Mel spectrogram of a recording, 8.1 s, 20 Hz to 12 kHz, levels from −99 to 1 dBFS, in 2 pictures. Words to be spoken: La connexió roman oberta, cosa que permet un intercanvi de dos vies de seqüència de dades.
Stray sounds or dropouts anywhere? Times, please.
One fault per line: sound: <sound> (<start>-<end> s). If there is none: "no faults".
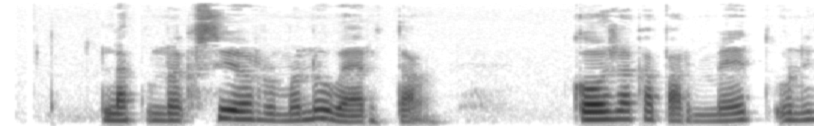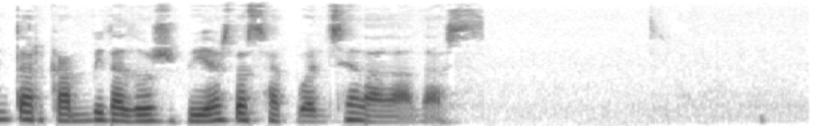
no faults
